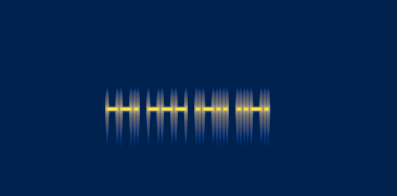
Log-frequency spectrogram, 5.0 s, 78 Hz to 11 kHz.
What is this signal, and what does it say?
Morse code, heard as a keyed tone, about 27 wpm, 690 Hz. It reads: GOLF
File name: Easy Words - Speed-Racing with Hints - 22wpm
